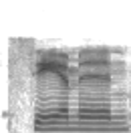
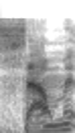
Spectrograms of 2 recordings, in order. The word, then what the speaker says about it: salmon: Whoever says salmon, whoever puts the emphasis on the L in Yeah, salmon, you you need to be pimp slapped.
